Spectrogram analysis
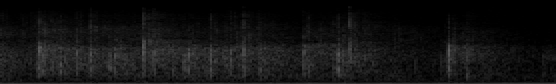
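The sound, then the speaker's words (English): An audience claps hands during a church service, a faint, continuous patter of applause with a few sharper claps standing out, and no talking over it. “Okay, now, take your hands down. Give yourself a hand clap.”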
